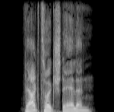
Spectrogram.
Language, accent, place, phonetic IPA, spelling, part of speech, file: German, Germany, Berlin, [ˈvɛʁkt͡sɔɪ̯kˌʃtɛːlən], Werkzeugstählen, noun, De-Werkzeugstählen.ogg
- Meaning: dative plural of Werkzeugstahl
